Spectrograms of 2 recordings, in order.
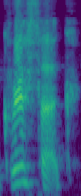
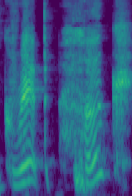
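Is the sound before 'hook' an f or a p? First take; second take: f; p. First: An f sound comes before 'hook'. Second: A p sound comes before 'hook'. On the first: "I also see a PH and I say griff hook" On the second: "you all say is grip hook"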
